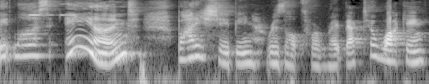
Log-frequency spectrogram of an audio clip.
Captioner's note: timer beeps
